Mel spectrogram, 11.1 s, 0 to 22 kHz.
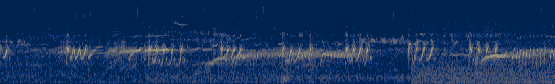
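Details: ['A flock of Eurasian curlews in the Marquenterre wet meadows, Bay of Somme, France, at high tide in October 2021. Clusters of rapid, stuttering bubbling notes repeat through an ongoing chorus of trilling calls.']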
